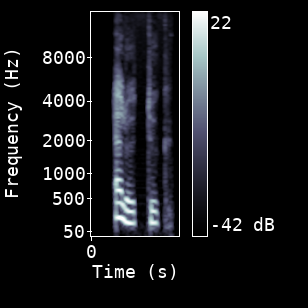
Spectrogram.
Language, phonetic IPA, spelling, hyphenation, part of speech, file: Hungarian, [ˈɛløːtːyk], előttük, előt‧tük, pronoun, Hu-előttük.ogg
- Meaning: third-person plural of előtte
